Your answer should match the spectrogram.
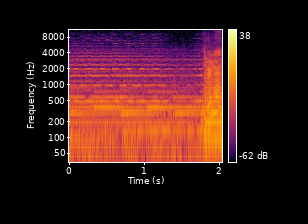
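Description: Slow, sad background music of held violin and cello notes. Near the end a brief, louder voice sound breaks in over the music.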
